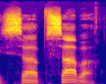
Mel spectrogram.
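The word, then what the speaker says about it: Sav'saaba: Young Garudo use Saba all the time, but technically the official greeting should be sab saba. The ba part is pronounced without biting your lip as you say it. Kind of like uh espanol. Ba ba. Well, feeling more informed now.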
